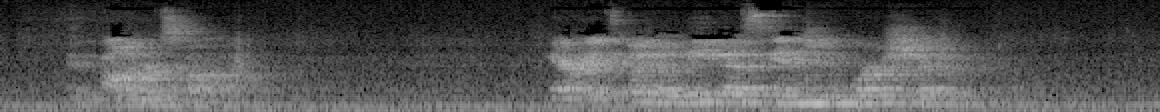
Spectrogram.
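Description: A woman reads aloud calmly through a microphone in a room with a slight echo.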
